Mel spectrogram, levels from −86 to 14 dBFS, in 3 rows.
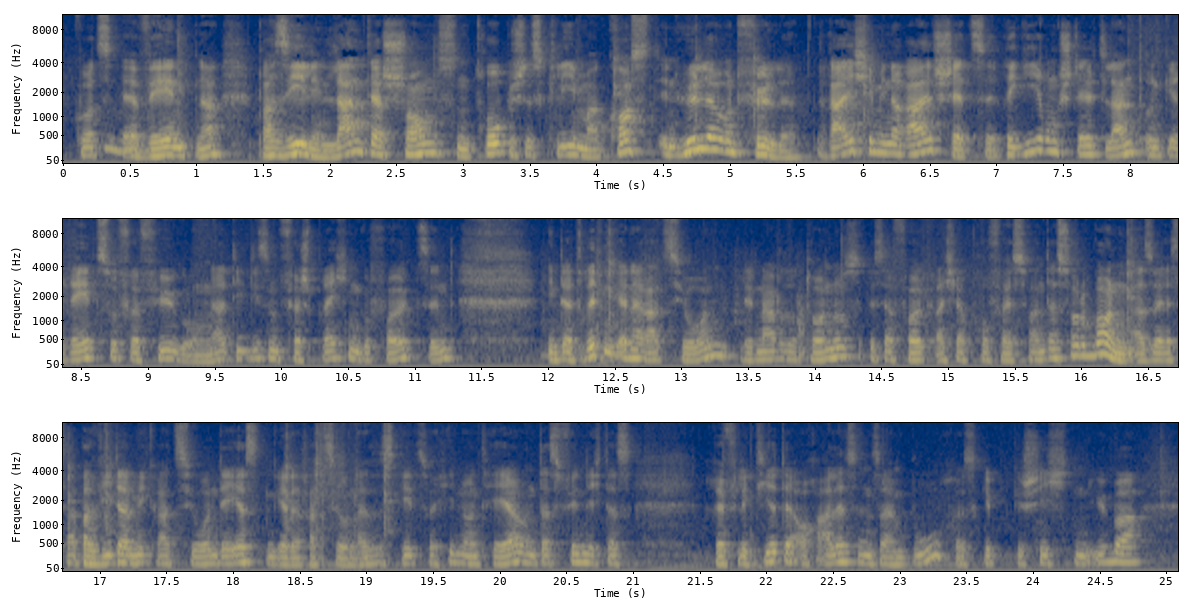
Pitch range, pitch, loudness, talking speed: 120-150 Hz, 130 Hz, -21 LUFS, 175 wpm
